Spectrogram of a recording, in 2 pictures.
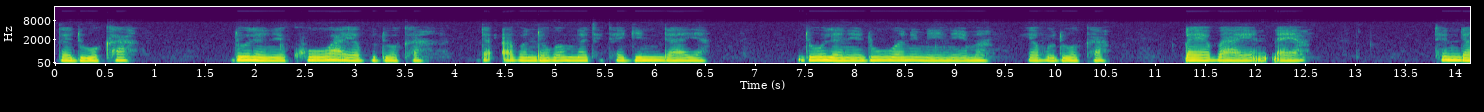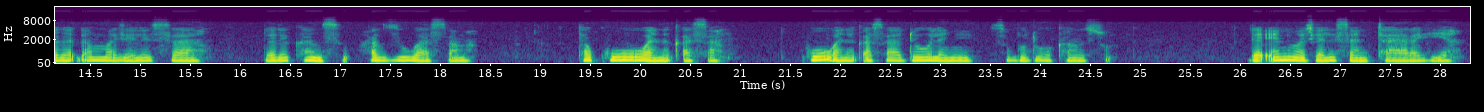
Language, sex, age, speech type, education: Hausa, female, 30-45, spontaneous, tertiary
